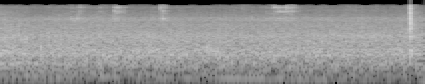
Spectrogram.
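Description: Steady street traffic noise, with a few faint clicks about halfway through.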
